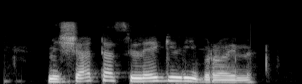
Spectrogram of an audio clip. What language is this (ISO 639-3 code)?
epo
